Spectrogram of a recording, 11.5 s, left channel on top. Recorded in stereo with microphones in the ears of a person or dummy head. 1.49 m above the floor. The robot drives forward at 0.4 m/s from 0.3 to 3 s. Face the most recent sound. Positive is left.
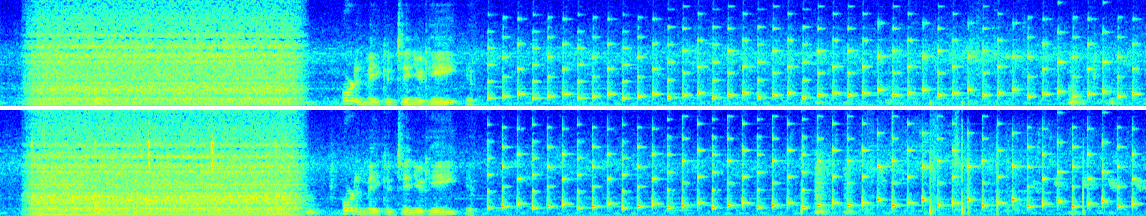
turn(degrees=-60)  # may be behind; listen again after turning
